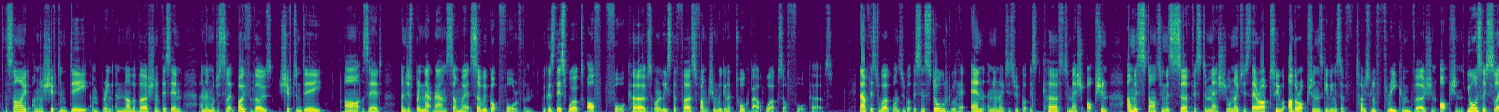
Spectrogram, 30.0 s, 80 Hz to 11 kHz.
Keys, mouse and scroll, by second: 0.1 shift+middle click, 0.7 shift+d, 1.1 y, 4.0 middle click, 4.8 shift+middle click, 5.6 shift+d, 7.0 z, 10.3 shift+middle click, 11.6 g, 12.5 double click, 12.8 g, 13.7 middle click, 14.4-14.8 scroll up 1, 15.2 shift+middle click, 16.8 middle click, 20.2 n.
